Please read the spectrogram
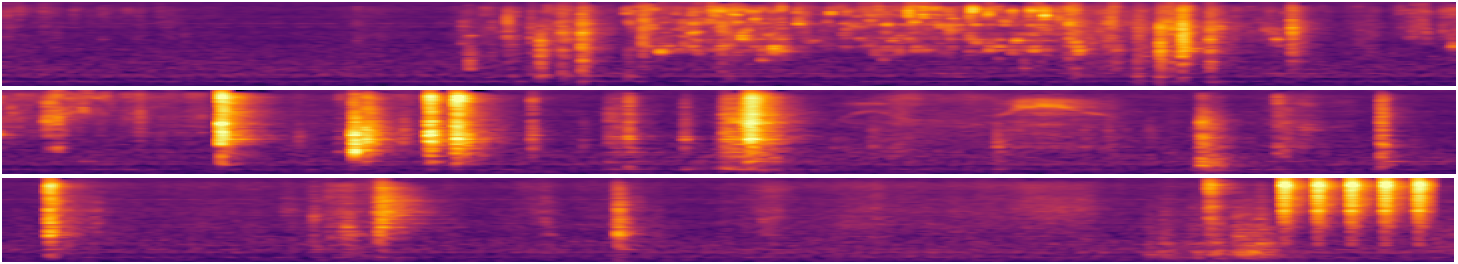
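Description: Kitchen handling of a stainless steel pressure cooker. First there is a rustling scrape as sugar is spooned over the vegetables in the pot. Then come a series of separate sharp metal clicks and clacks as the lid is set on and locked, and near the end a quick run of rapid clicks.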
